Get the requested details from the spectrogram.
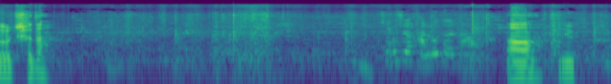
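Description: Paper packaging rustles and crinkles.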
